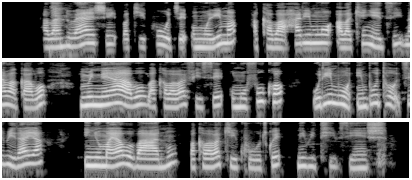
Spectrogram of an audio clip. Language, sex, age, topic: Rundi, female, 18-24, agriculture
